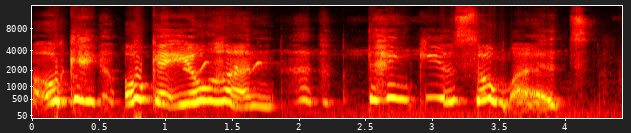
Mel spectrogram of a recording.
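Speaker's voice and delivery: high, tearful speech while crying. Auntie thanks Johan for his help, crying while talking. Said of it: "Just stop crying".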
